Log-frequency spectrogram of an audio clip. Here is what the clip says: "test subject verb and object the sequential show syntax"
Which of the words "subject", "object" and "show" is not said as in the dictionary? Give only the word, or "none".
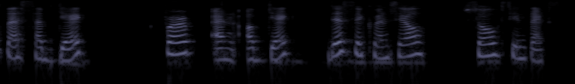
show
